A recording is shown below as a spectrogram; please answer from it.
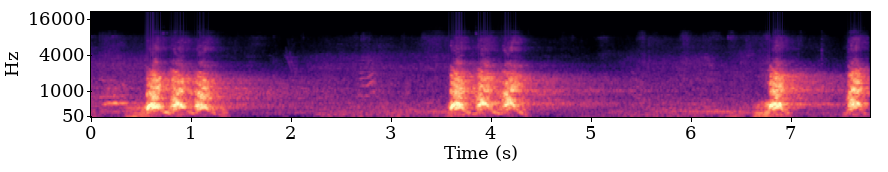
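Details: Eight-month-old German Shepherd named Max barking at a cat he wants to play with, in short bursts of three deep, harmonic woofs, each burst about three seconds apart, with quiet pauses between.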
